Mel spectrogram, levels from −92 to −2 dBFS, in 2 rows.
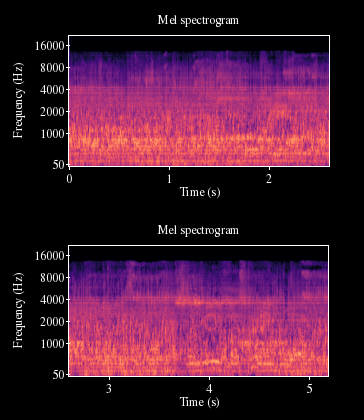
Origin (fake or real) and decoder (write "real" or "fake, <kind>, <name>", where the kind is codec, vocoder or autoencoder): fake, vocoder, BigVGAN v2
